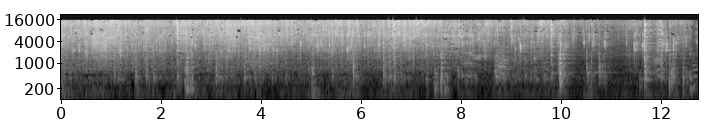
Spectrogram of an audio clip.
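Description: Bengali telebhaja fritters frying in hot oil, a bubbling sizzle broken by sharp crackles and clinks as pieces drop in and get stirred, with occasional water-like splashes.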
